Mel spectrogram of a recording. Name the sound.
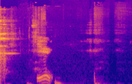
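glasses clinking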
